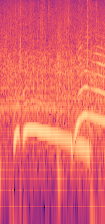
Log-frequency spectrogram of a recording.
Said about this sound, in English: you don't have to clap. I can add in the clap later. I just wanted to clap for no reason. You don't have to clap, you know.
